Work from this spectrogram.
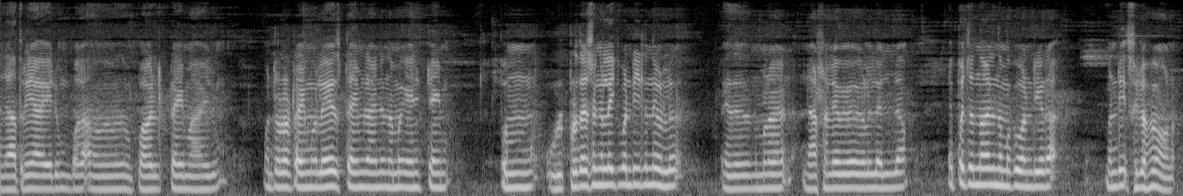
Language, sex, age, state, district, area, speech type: Malayalam, male, 45-60, Kerala, Alappuzha, urban, spontaneous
